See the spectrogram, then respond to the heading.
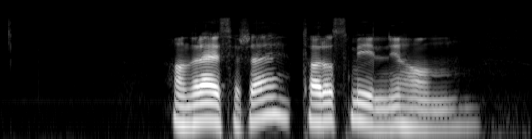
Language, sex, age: Norwegian, male, 52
